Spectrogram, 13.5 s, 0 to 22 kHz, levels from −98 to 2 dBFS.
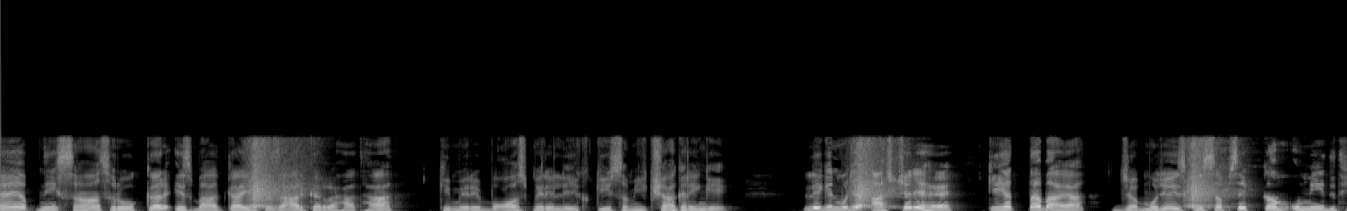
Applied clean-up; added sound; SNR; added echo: classical method log-MMSE.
